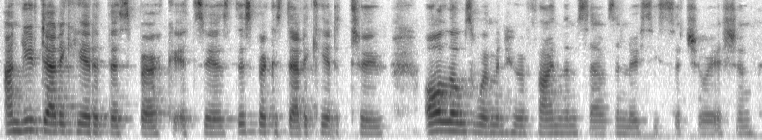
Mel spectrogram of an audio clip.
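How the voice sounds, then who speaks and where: A woman's voice: low voice, moderate pace. An Irish woman hosting a video call interview, speaking with effusive, enthusiastic praise. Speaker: interview host.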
